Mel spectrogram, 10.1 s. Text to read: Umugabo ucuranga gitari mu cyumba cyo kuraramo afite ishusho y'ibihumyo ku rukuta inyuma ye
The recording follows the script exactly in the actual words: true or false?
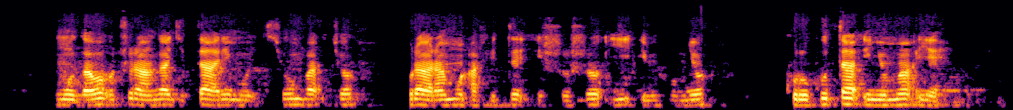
true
